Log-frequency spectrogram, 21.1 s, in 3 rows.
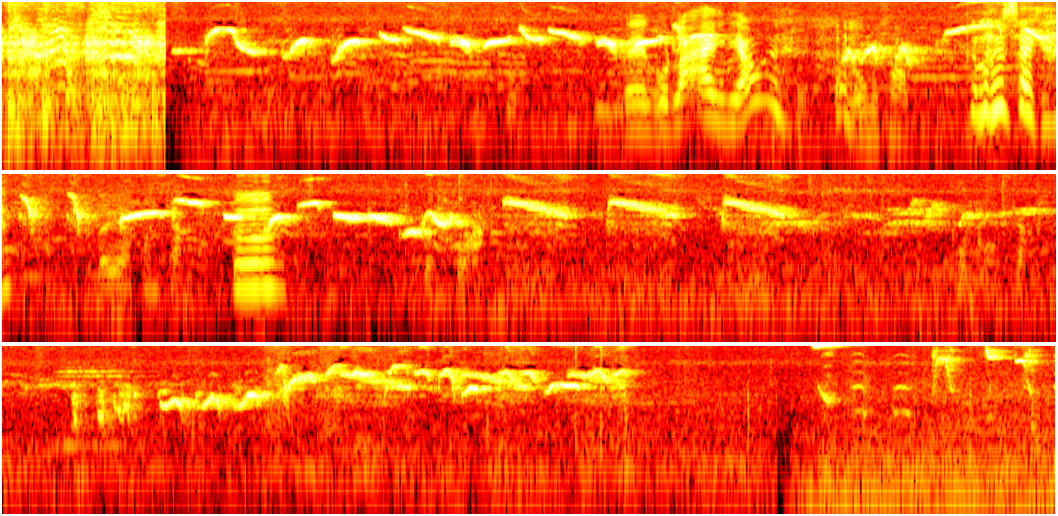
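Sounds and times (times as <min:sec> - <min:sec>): bird chirps: 0:00.2 - 0:18.6, 0:19.2 - 0:21.0
bird whistling descending notes: 0:01.1 - 0:04.6, 0:14.4 - 0:18.3, 0:19.3 - 0:21.0.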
